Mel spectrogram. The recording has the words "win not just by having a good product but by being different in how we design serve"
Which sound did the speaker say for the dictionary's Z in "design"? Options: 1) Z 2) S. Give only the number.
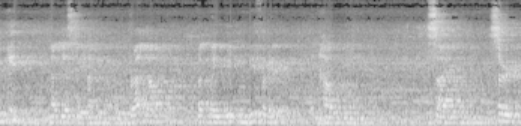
2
